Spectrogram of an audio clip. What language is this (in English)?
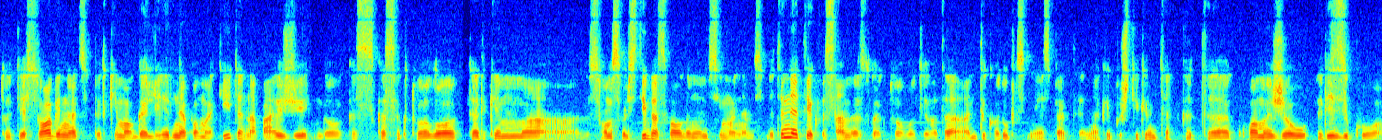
Lithuanian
